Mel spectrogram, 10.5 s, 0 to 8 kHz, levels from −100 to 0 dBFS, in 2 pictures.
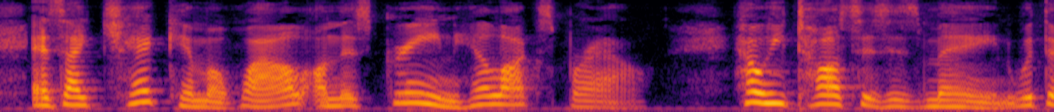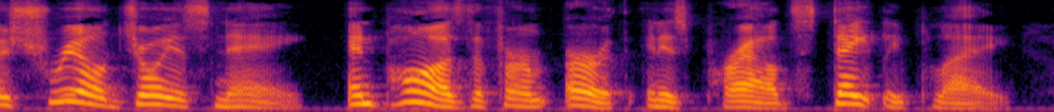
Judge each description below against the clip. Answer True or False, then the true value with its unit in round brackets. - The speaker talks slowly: False (175 wpm)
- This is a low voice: False (185 Hz)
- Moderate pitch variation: False (6.8 semitones)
